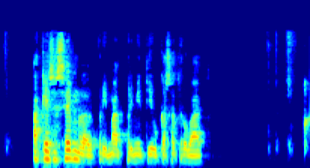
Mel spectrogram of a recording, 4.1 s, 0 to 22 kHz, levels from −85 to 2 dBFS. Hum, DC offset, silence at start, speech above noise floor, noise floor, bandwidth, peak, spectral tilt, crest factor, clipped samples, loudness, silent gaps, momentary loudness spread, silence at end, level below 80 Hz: none; under 0.1%; 0.45 s; 64 dB; -90 dBFS; 11.5 kHz; -6 dBFS; -4 dB/octave; 22 dB; under 0.1%; -26 LUFS; none; 11 LU; 0 s; -66 dBFS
